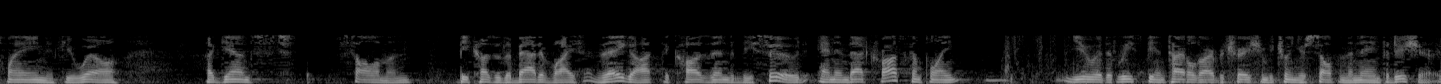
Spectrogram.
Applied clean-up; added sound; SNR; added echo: neural separator model SepFormer DNS4.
